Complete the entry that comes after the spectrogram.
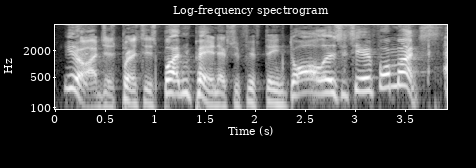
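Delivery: high, loud-ish mock New York boasting; cartoon New York shopper explaining himself; New Yorker accent. Acted New Yorker shopping online.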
